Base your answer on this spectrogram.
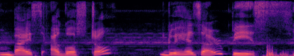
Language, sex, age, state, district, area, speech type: Assamese, female, 45-60, Assam, Dibrugarh, rural, spontaneous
